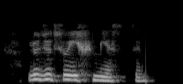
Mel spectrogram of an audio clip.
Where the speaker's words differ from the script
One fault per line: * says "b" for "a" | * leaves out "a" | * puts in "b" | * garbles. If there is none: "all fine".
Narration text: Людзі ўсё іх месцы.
all fine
